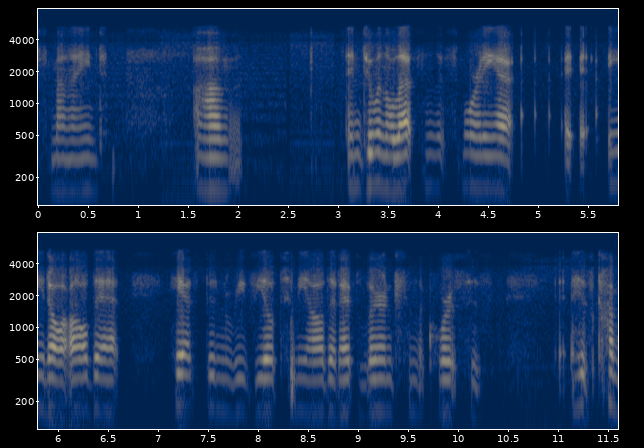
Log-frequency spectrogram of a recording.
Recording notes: ACIM Daily Conference Call.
